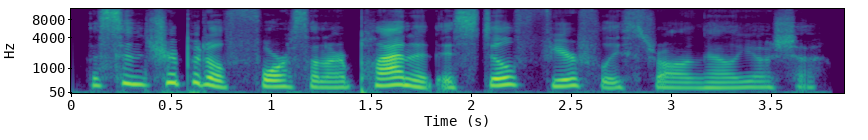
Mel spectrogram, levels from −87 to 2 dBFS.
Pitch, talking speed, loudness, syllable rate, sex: 215 Hz, 170 wpm, -21 LUFS, 5.6 syllables/s, female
